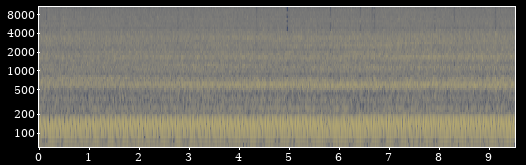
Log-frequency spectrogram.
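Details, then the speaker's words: 2019 Mustang GT with Whipple supercharger, new built engine after a broken piston and melted catalytic converters, breaking in on BR30 oil: deep, loud, steady idle with even pulse, no knocks or hunting; runs smooth. "I just want you guys to listen to see how smooth this thing runs"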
